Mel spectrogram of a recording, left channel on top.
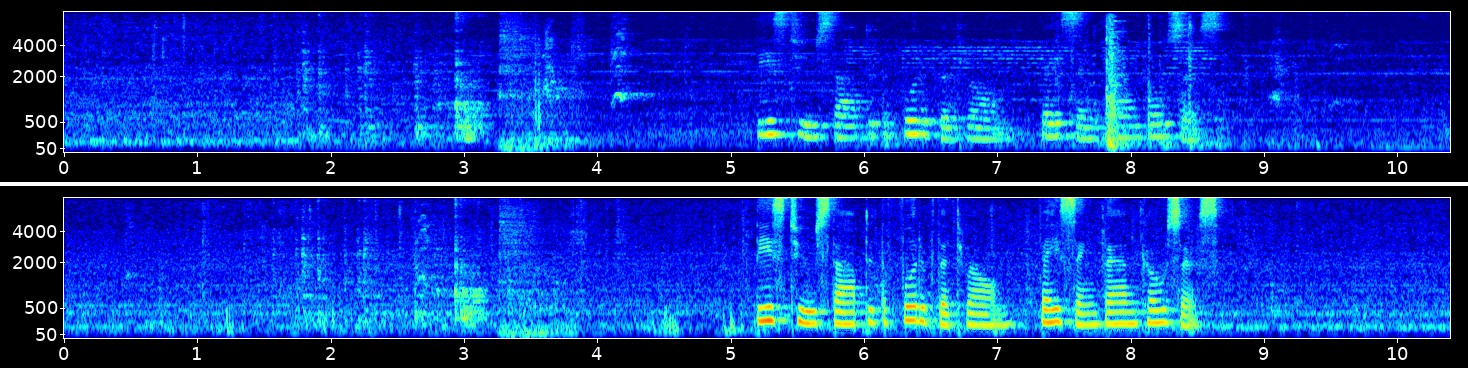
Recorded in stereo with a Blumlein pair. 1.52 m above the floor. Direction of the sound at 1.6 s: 45° right.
